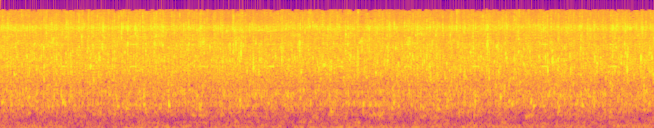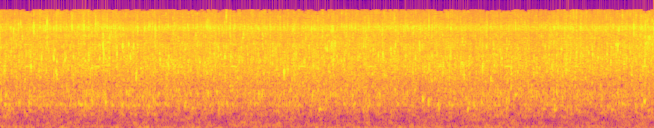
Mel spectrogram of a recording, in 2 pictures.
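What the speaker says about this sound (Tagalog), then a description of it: "Ito yung original na sapa." Water in an original, natural creek flowing steadily over stones, a continuous close babbling rush with no pauses throughout.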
